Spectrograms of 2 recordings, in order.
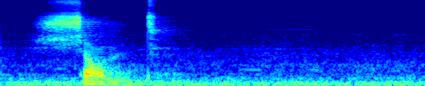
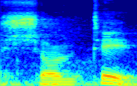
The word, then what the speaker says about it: chante: So if it's like chante, you stop there, the T where the T is. Chante. Not chante, no. Don't pronounce that E there.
